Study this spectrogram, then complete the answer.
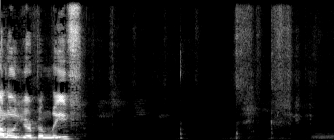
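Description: Stiff paper cards rustle softly as they are shuffled by hand.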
